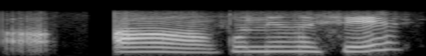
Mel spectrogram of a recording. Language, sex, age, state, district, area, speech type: Assamese, female, 30-45, Assam, Barpeta, rural, conversation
